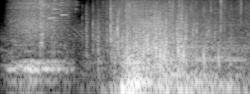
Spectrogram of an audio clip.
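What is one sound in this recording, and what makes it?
A game's magical whoosh sounds as a card is played.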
